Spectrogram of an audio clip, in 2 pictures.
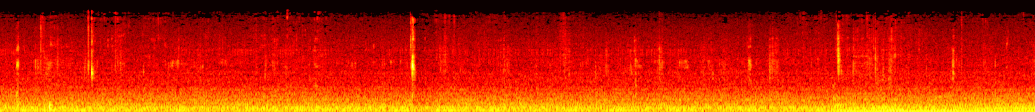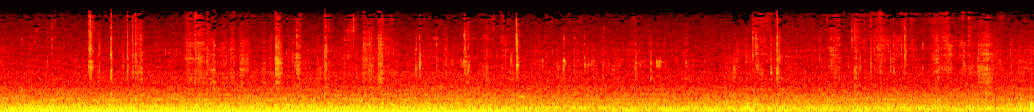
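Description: Close-up eating sounds: chewing of fried chicken and fries, with scattered clicks and crackles from handling the food and its tray, one sharp click about five seconds in and denser crackling in the middle. A steady low rumble from the car's cabin runs underneath.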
